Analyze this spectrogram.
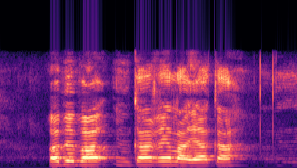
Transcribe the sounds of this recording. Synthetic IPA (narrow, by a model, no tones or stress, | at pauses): babɛbaŋ̩kʼarɛlajakʼa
